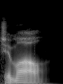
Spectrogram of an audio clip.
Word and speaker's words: Jamal: beauty and infinite attractiveness, Jamal, pronounced Jamal.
